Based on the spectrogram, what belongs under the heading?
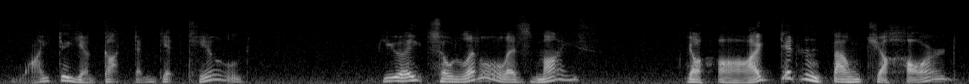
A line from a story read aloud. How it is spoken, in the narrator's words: Lenny said softly to the puppy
